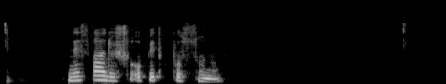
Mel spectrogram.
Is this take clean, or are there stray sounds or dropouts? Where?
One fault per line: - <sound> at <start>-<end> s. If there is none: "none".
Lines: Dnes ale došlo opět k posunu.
none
